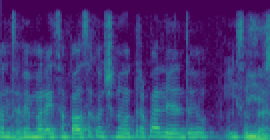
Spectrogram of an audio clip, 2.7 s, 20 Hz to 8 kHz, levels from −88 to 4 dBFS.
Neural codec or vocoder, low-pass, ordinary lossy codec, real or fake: codec, 16 kHz, 4 kbps, FunCodec, trained on LibriTTS, 50 frames a second; 7.2 kHz; none; fake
